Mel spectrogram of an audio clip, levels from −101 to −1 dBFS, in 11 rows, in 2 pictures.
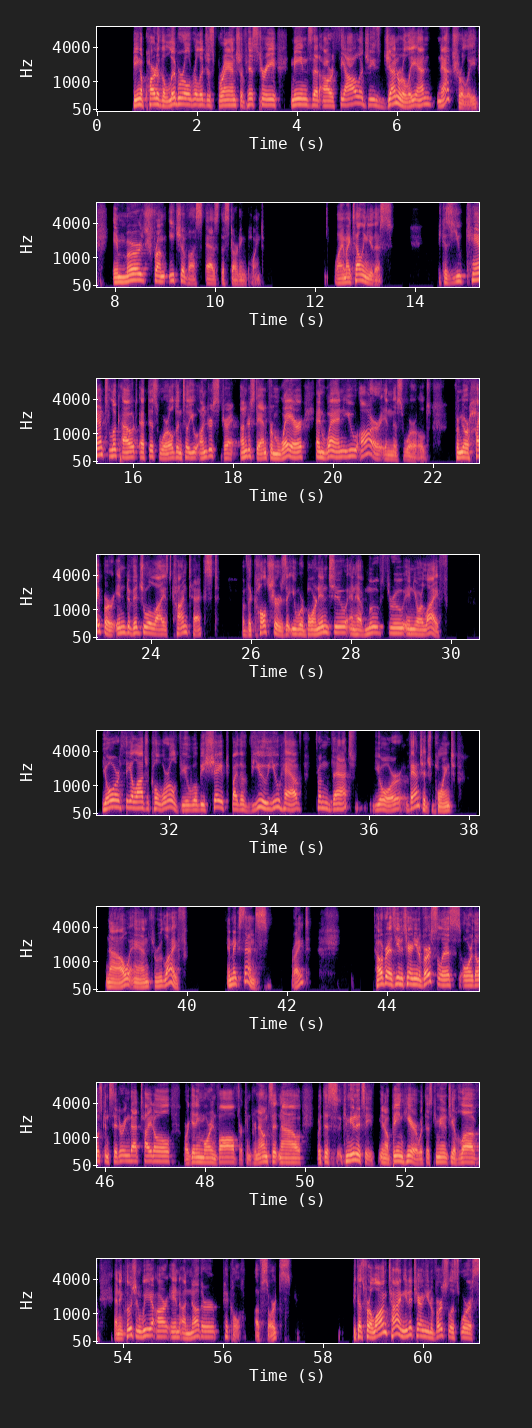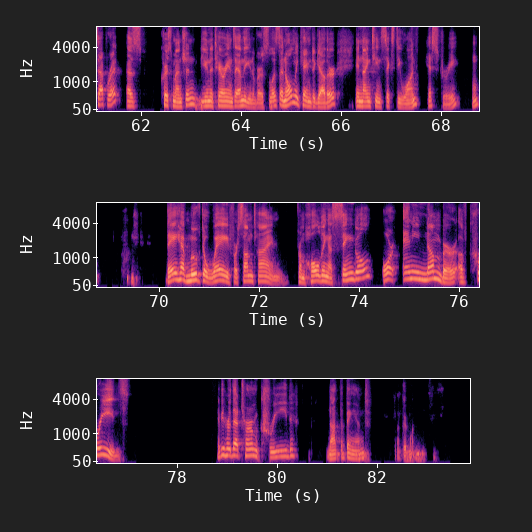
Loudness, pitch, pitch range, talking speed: -27 LUFS, 145 Hz, 120-160 Hz, 135 wpm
